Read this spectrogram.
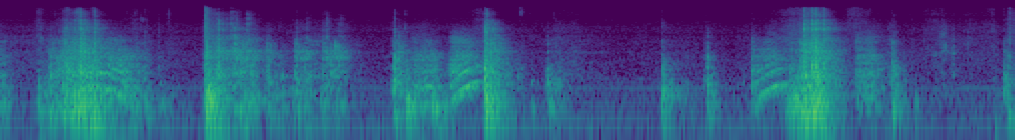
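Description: An office chair's backrest clunks and creaks as it tilts.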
